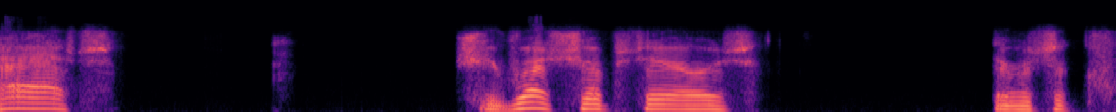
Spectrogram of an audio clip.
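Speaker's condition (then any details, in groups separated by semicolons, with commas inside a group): Spinal muscular atrophy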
